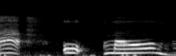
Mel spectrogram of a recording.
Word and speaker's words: อุโมงค์: เรา จะ อ่าน ว่า อุโมงค์ เรา จะ ไม่ ออก เสียง ข้อ ควาย เพราะ เขา ไม่ ตัว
